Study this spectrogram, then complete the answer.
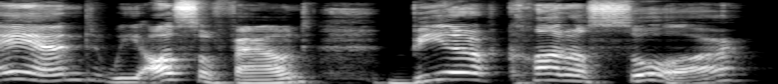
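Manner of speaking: put-on failed French accent. Naming a beer review site while listing ratings: bad French accent. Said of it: "That is not a French accent".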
